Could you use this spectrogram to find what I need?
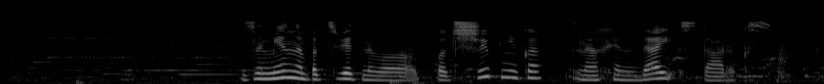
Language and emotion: Russian, neutral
